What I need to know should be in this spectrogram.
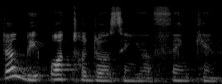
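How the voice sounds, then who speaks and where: With slight background noise, a woman with a Nigerian accent and a fairly low voice full of big pitch swings hosts an informal motivational livestream at a moderate pace. She speaks emphatically to live viewers, repeating phrases for stress.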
